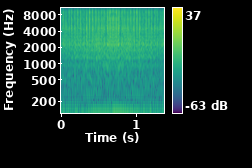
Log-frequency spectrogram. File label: jump thruster hover; startopia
